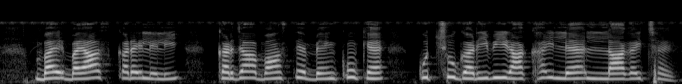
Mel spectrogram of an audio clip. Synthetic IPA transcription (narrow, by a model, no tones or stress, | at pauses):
bəebəjaːskəɾɛleːli | kəɾd͡ʒabãːst̪ebɛ̃ːŋkõkẽ | kʊt͡ʃʰuɡəɾiːbiɾaːkʰailelaːɡəit͡ʃʰɛ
